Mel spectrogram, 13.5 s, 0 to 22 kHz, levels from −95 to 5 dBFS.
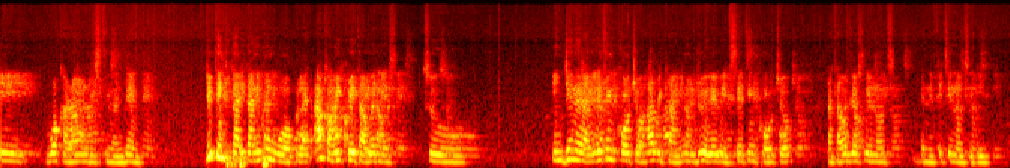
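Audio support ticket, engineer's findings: Echo with no canceller, present for the whole clip. Speech shadowed by a quieter copy, about 11 dB down, trailing by around a fifth of a second. Probable component: far-end loudspeaker into open microphone, no echo cancellation. Distinguishing: a discrete delayed repeat with a thin tone, not the smooth decay of local reverb and not the tight doubling of a short slapback. Echo gap matches network round trip.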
